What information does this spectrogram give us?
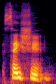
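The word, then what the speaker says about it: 再见: written this way and it's pronounced say shin seishin the parentheses of both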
